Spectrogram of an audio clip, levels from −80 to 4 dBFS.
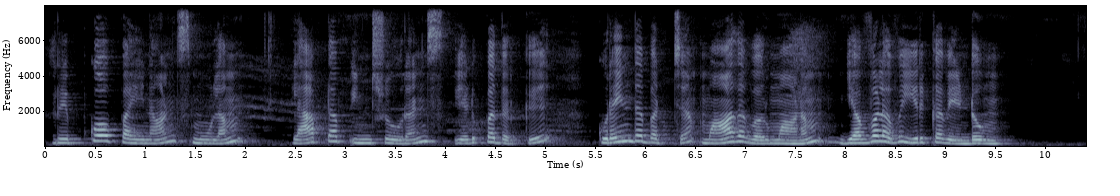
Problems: background sounds at intervals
